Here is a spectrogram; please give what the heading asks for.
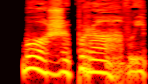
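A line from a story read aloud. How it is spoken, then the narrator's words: Whisper. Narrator (Russian): прошептала экономка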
